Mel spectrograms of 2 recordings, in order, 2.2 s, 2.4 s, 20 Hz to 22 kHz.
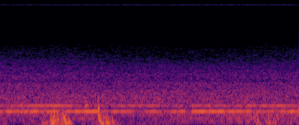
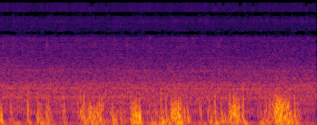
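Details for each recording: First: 1973 Frigid (Mitsubishi) 16-inch GT16-S oscillating fan, medium speed: steady hum with dull irregular clunks; rotor rattle, cause unknown, similar fans' rattle goes away once warmed up; about 980 ft/min. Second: 1973 Frigid (Mitsubishi) 16-inch GT16-S oscillating fan, high speed: steady rushing airflow with gusty buffeting, no rattle or ticking; normal running.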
